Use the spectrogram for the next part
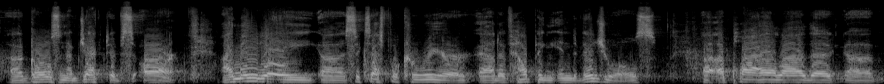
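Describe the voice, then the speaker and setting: Hoarse older man speaking in a hall. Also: lowish voice. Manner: earnest, halting, many "uh" fillers. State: hoarse, has lost his voice. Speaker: conference panel speaker. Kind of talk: informal speech to an audience. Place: large conference hall. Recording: reverberant hall.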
